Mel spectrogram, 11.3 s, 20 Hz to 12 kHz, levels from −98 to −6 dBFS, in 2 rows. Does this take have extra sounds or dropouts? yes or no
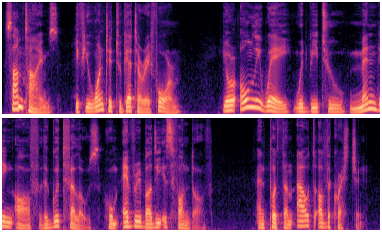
no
